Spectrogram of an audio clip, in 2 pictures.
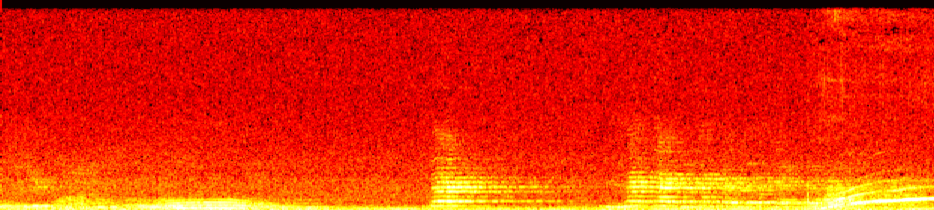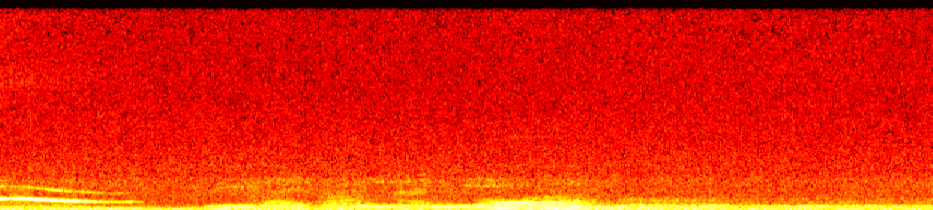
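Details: A house dog joins in with the Day-O Banana Boat song, producing long steady howls then a rising, bending siren-like wail, with music continuing between the howls.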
